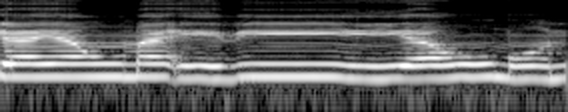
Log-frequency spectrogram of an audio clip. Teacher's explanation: ذال کو یا کے ساتھ ملا کر یہاں ادغام مع الغنہ یعنی غنے کے ساتھ پڑھیں گے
